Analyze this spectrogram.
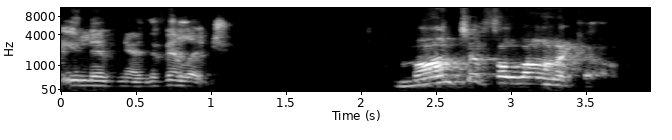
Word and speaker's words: Montefiorino: from New Orleans to now, how do you pronounce the name of the town that you live near, the village? Montefiorino. Montefiorino. Montefiorino.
